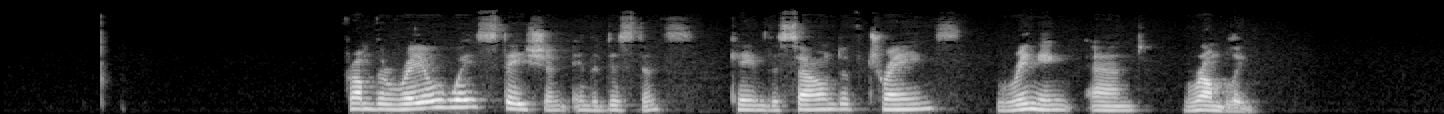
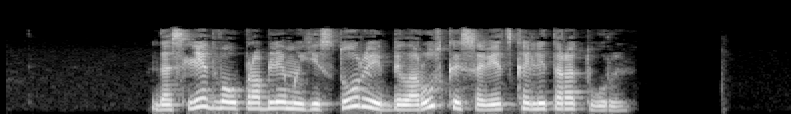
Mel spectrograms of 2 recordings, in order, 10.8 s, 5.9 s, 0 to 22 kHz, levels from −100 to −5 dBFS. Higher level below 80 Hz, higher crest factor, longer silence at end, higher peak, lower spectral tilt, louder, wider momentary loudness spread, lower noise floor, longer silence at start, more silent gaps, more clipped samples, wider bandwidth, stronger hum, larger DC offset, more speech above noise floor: second, -66 dBFS vs -58 dBFS; first, 20 dB vs 14 dB; first, 1.45 s vs 1.25 s; about the same, -2 dBFS vs -2 dBFS; about the same, -5 dB/octave vs -4.5 dB/octave; second, -21 LUFS vs -14 LUFS; first, 15 LU vs 8 LU; second, -86 dBFS vs under -90 dBFS; first, 2.6 s vs 1.15 s; neither; neither; first, 12.5 kHz vs 8 kHz; neither; neither; second, 66 dB vs over 77 dB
